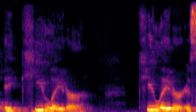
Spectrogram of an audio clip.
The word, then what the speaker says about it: chelator: Chelator is spelled C-H-E-L-A-T-O-R, chelator.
